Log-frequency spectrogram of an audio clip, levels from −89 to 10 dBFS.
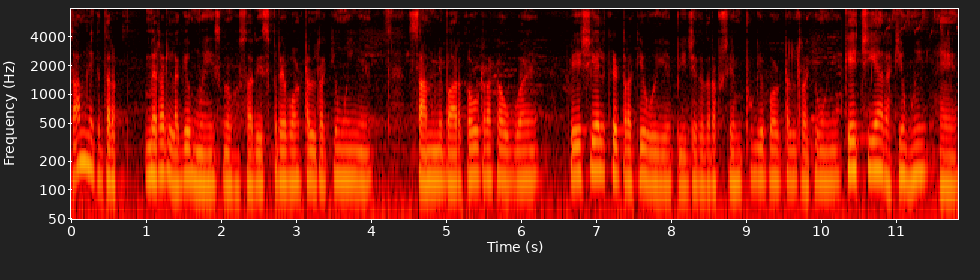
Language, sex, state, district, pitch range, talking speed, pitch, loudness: Hindi, male, Maharashtra, Nagpur, 120-135 Hz, 195 wpm, 130 Hz, -39 LUFS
